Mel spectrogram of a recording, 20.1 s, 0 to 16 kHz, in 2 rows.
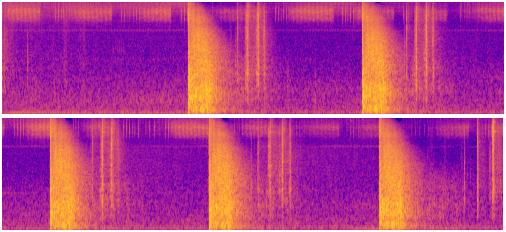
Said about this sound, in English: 5 rounds with the M44 bolt action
